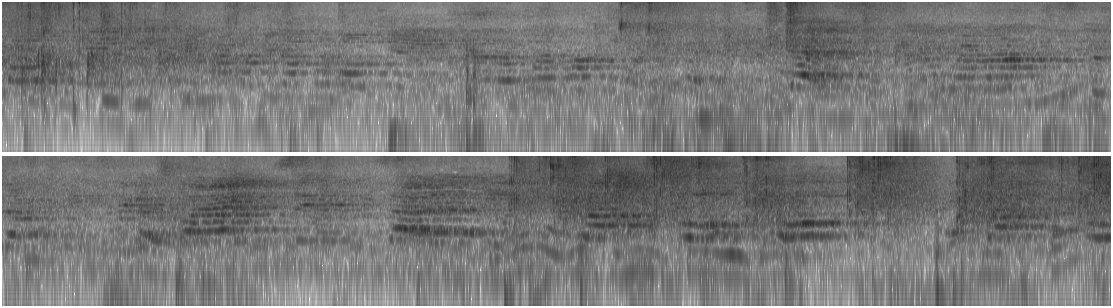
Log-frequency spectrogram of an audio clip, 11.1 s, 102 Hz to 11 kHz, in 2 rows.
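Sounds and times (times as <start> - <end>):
children chattering: 0.7 - 9.7.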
